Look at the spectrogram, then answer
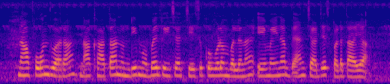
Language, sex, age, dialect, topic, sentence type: Telugu, female, 25-30, Central/Coastal, banking, question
